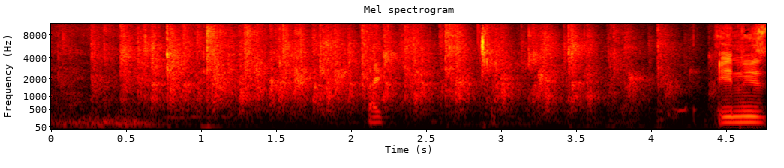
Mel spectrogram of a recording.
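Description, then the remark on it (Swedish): An audience applauds a newly arrived guest with a dense, steady wash of many hands clapping for several seconds, then a voice begins speaking as the clapping fades out. “han är värd en applåd.”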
